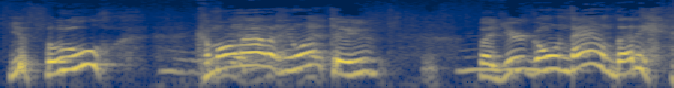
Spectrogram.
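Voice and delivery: playful mock warning; mock scolding. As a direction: taunt him jokingly, on the edge of laughing. Mock answer Jesus didn't give.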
